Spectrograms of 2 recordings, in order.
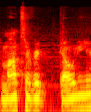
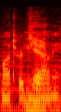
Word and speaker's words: Monteriggioni: It's like Monterigoni or something, right? I think it's soft G, Monteriggioni. Yeah, I think so.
